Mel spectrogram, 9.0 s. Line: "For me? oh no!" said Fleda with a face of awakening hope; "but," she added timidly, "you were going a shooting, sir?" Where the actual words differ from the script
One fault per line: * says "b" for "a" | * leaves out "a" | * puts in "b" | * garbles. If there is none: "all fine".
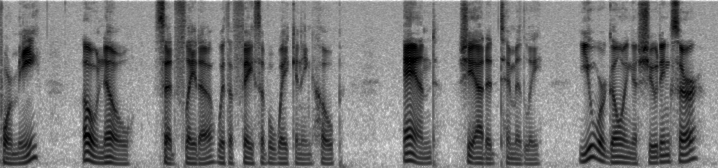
* says "and" for "but"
